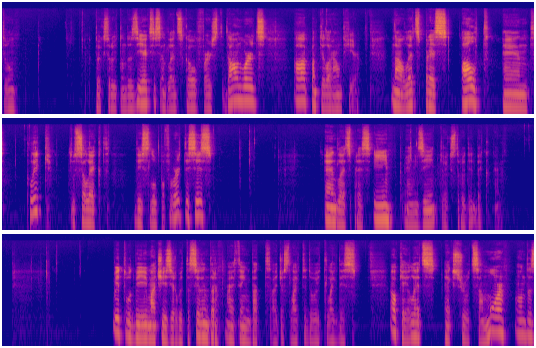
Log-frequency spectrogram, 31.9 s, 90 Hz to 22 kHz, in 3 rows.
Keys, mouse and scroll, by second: 11.1 alt+click, 12.7-14.6 middle drag, 15.6 KP_1, 17.5 e, 22.4 shift+middle click, 30.1 e.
